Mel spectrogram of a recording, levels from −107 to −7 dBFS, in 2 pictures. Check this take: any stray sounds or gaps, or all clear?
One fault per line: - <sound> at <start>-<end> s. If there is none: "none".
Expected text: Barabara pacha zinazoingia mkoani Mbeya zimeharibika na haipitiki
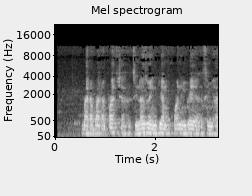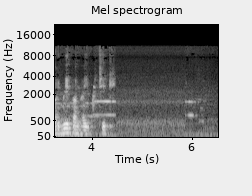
none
